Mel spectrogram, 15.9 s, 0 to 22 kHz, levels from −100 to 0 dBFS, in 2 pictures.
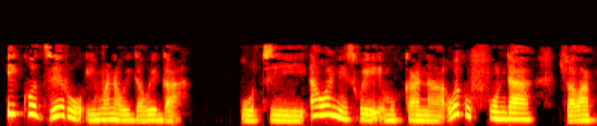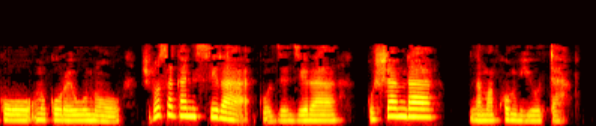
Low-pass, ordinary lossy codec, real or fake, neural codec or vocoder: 7.2 kHz; MP3, 24 kbps; fake; codec, 16 kHz, 4.8 kbps, FACodec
